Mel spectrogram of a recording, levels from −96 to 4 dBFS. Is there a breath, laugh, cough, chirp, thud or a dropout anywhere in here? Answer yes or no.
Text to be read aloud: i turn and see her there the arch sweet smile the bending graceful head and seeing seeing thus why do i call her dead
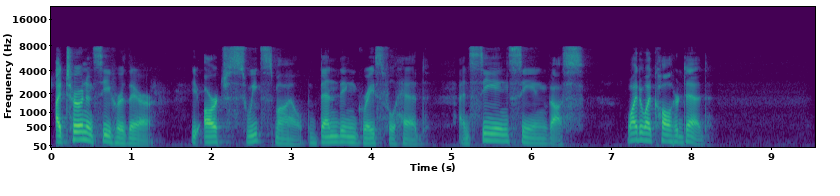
no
